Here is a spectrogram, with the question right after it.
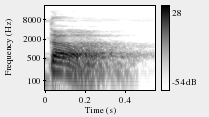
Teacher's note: तो जीभ तुरंत दांत के पास एकदम कायदे से टच करती है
